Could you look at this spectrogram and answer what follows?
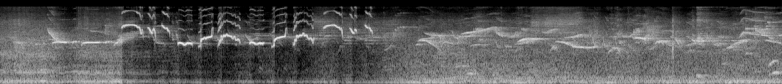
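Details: Oriental magpie-robin song used to provoke other birds into singing: a loud run of clear, high whistled notes rising and falling in quick bursts, then fading into a busy chorus of other birds' chatter.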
